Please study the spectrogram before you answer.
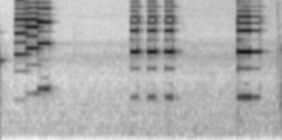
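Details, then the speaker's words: Drone ESC on a motor test tool, powered on with the knob turned fully counterclockwise: short rising musical tones, then three quick beeps and a longer pair; this is the normal startup tune, after which throttle can be raised slowly. "Only when you hear the startup music is normal when it's all over. then you can slowly accelerate."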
